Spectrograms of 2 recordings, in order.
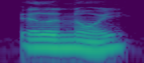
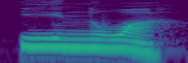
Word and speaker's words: Illinois: Camp Dubois, Illinois. I really want to pronounce it like it should be pronounced. Illinois. Illinois. It's clearly French. Double L in French is I.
